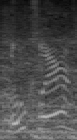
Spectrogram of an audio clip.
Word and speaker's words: Eau Claire: So Nicole, N-I-C-O-L-E, Blair, A-U-C-L-A-I-R. – Okay, so it's Eau Claire? – Yes, Eau Claire.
